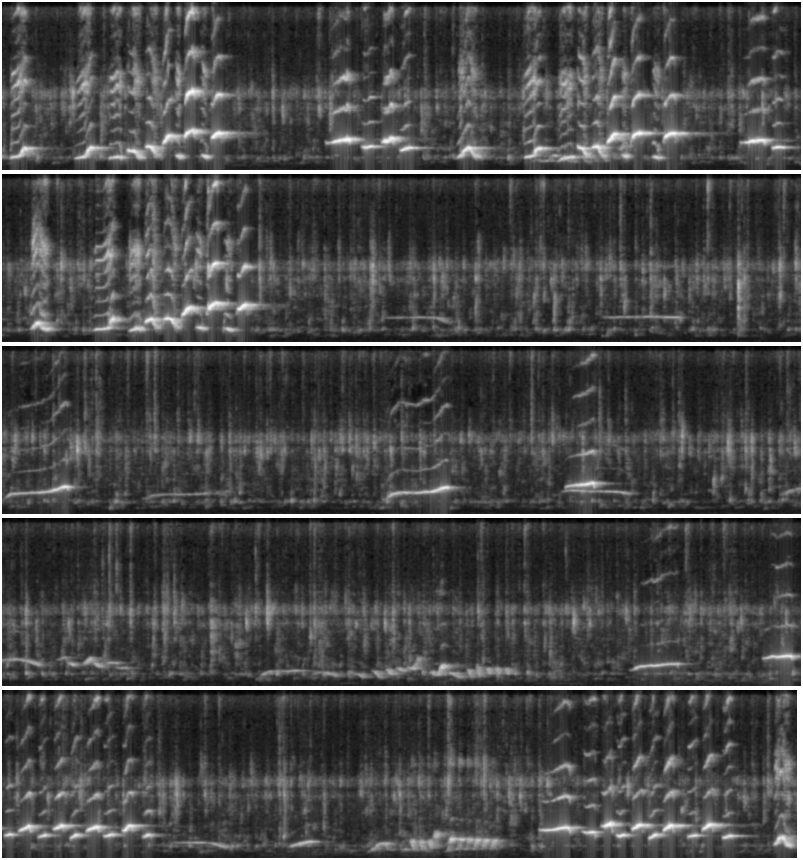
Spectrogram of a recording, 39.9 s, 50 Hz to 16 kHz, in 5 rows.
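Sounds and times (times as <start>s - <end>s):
faint trickling water: 0.0s - 39.9s
bird singing whistles and chatter: 11.8s - 12.6s, 14.0s - 14.9s, 17.4s - 18.2s, 23.7s - 25.4s, 30.2s - 31.0s, 31.6s - 39.9s.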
